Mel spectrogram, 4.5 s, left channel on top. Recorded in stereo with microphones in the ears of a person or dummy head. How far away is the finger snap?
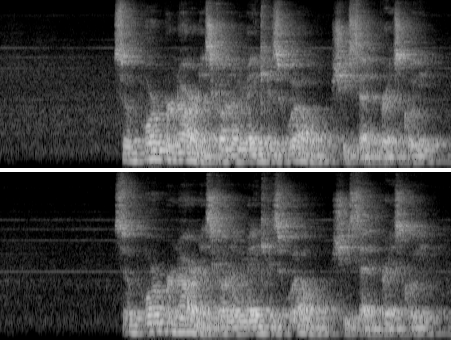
No finger snap in this recording.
